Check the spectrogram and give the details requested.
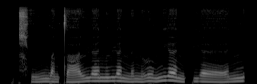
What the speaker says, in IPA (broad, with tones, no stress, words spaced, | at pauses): t͡ɕʰi˧˥ŋn̪wa˧nt̪ä˧˥ lɥɛ˥nlɥɛ˥˧nə˥˧nlu˥˧ n̪jɛ˥˩npjɛ˨˩˦n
